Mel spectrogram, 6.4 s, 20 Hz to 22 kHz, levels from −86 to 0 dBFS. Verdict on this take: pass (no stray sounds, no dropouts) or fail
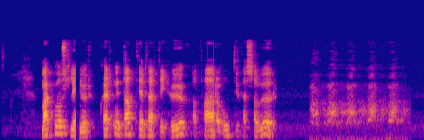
fail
